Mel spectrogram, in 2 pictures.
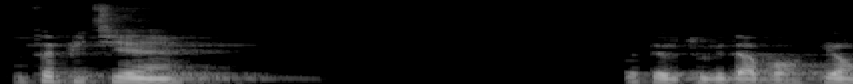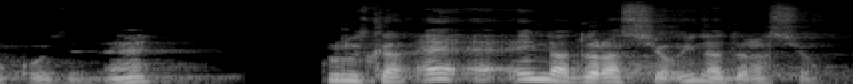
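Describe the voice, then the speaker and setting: A man's voice: medium pitch, lively intonation, brisk, warm tone, big-room sound. A man leading a deliverance service as pastor, commanding and repeating his words in a chant. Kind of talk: deliverance ministry. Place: church.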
